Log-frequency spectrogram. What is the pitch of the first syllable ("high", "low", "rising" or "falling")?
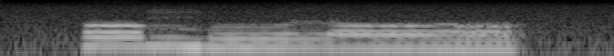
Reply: high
